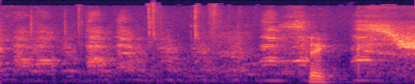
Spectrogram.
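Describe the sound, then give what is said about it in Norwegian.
Smålen geese, an endangered goose breed, honking in a busy overlapping chorus, with repeated nasal, mid-pitched calls and a few sharper rising honks, moderately loud throughout. “Eh, så er det smålensgjessa.”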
